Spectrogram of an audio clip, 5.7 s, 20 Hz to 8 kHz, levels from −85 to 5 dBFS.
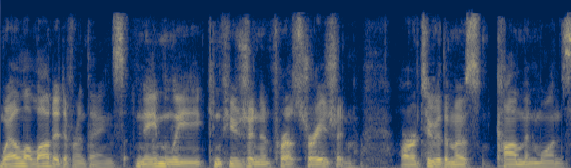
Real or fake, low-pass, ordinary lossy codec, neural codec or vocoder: real; 7.2 kHz; AAC, 48 kbps; none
